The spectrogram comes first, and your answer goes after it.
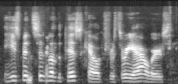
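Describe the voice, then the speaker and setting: A man's voice: on the high side, moderate pace, a crowd in the background. A man tossing teasing comments into a casual group video chat. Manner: teasing interjections. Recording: loud noisy mic line.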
